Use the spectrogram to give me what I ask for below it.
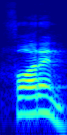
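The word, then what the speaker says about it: foreign: फॉरेन, फॉरेन country में अब जाते हैं, फॉरेन, फॉरेन फॉरजन नहीं कर जाएगा, फॉरेन।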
